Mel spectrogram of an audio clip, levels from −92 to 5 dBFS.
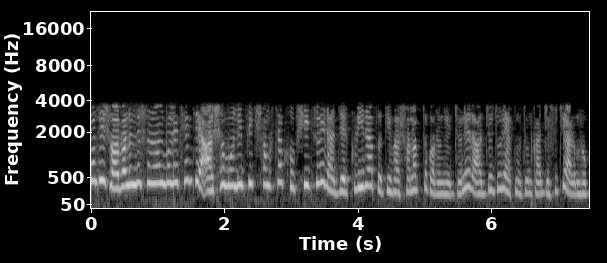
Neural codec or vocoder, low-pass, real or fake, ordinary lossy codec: vocoder, 44.1 kHz, 128 mel bands every 512 samples, BigVGAN v2; 3.6 kHz; fake; Opus, 24 kbps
